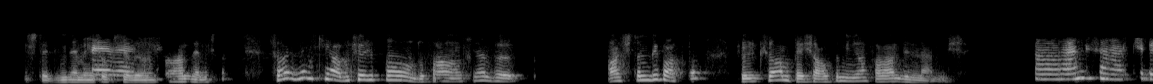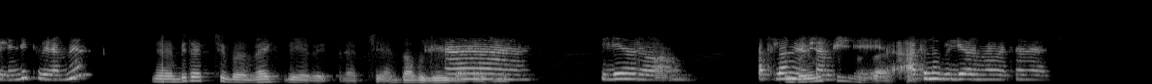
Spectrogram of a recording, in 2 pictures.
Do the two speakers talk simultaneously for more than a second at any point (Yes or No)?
Yes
